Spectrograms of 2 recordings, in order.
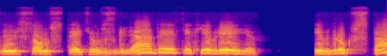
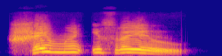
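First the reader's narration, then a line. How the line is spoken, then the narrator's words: Exhaled even louder. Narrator (Russian): Борис набрал в легкие воздух улицы Архипова и выдохнул еще громче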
